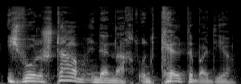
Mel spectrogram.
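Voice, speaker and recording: A man voicing a gentle, loving sun queen in a fairy-tale audiobook, in a raised, soft voice. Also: lowish voice, big pitch swings, moderate pace, husky, heavily acted. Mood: tender, longing.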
